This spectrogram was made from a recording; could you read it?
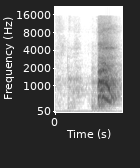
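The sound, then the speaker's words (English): A single short, harsh cough from a person recovering from COVID bursts out after a brief quiet breathy moment, then trails off quickly; no one speaks. “I actually had a cough because I am as you mentioned earlier, I'm the recent COVID survivor, COVID overcomer, but I'm still have a little bit of a cough and it hit me right as you dropped the ball to me.”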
